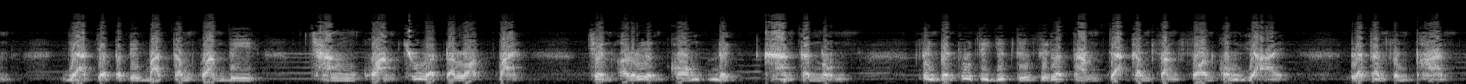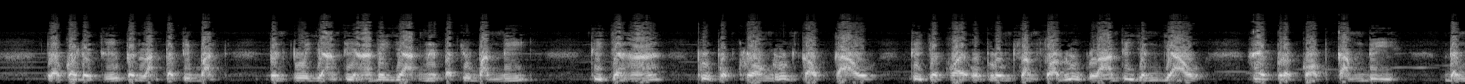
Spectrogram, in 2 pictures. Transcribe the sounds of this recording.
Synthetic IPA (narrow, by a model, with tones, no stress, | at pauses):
jaː˨˩k̚t͡ɕa˨˩pa˧t̪i˨˧˩ba˨˩t̪ʰːa˧mkʰwaː˧mdiː˧t͡ɕʰa˧ŋkʰwaː˧mt͡ɕʰu˥˩ət̪ːa˧lɔ̰ː˨˩t̪̚pa˧j | t͡ɕʰe˥˩nɾɯ˥˩əŋkʰɔː˩˦ŋde˨˩kʰːaː˥˩ŋt̪ʰa˧no˩˦n | sɯ˥˩ŋpe˧npʰuː˥˩t̪ʰiː˥˩jɯ˦˥t̪ʰːɯː˨˦˥si˨˦nla˧t̪ʰa˧mt͡ɕaː˨˩kʰːa˧msa˨˩ŋsɔː˨˦˥nkʰɔː˩˦ŋja̰ː˨˧˩j | lɛ˦˥t̪ʰa˥˩nso˨˩˦mpʰa̰ː˧n | lɛː˦˥wkɔː˧˩da˥˩jt̪ʰɯː˨˦pe˧nla˨˦˩k̚pa˧t̪i˧˦ba̰˨˩t̪̚pe˧nt̪u˧ɐjaː˨˩ŋt̪ʰiː˥˩haː˨˩˦da˥˩jːaː˥˩k̚na˧jpa˨˧t̪̚t͡ɕu˧˥ba˧nːiː˦˥t̪ʰiː˧˩t͡ɕa˧haː˩˦pʰuː˥˩po˨˩kʰːɾɔː˧ŋɾuː˥˩nka˨˩wka˨˧˩wt̪ʰiː˧˩t͡ɕa˨˧˨kʰɔː˧jʔo˧˩p̚ɾo˧msa˨˩ŋsɔː˨˦nluː˥˩k̚laː˨˦nt̪ʰiː˥˩ɲa˧ŋja˧wha˥˩jpɾa˧kɔː˨˩p̚ka˧˩mdiː˧da˧ŋ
